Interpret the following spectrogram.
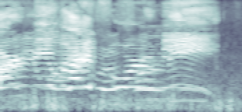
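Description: Children singing together, holding one long note.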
